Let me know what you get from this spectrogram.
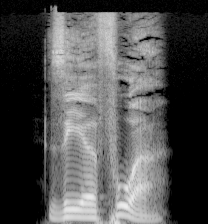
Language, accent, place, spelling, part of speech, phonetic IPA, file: German, Germany, Berlin, sehe vor, verb, [ˌzeːə ˈfoːɐ̯], De-sehe vor.ogg
- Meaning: inflection of vorsehen: 1. first-person singular present 2. first/third-person singular subjunctive I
